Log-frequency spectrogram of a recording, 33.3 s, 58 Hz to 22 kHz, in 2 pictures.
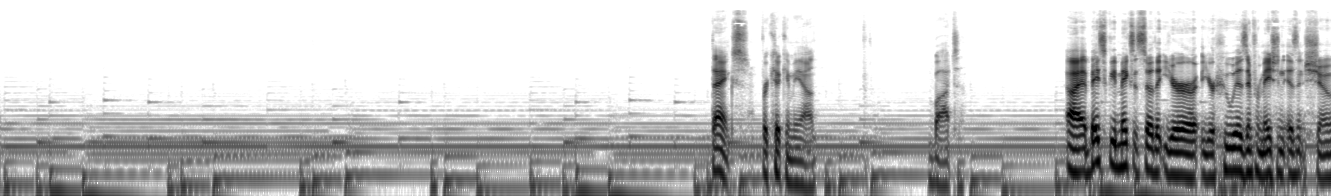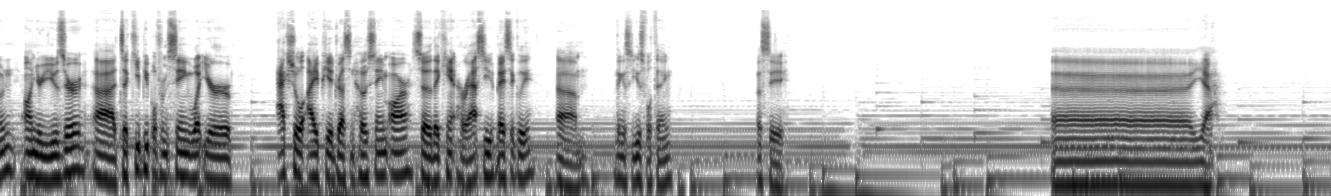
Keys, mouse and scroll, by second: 0.4 Return, 2.7 click, 3.5 !, 7.9 click, 8.0 Escape, 10.1 a, 11.5 Return, 12.4 ctrl+g, 12.8 Escape, 13.2 click, 16.2 a, 24.4 /, 25.9 BackSpace, 26.1 BackSpace, 26.7 w.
